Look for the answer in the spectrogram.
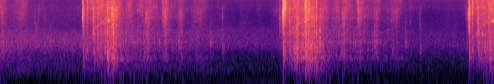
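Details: Briggs and Stratton lawn mower (MTD), no primer bulb, oil clean but slightly overfilled: three short pull-cord cranks a couple of seconds apart, engine spins but never fires; no-start, owner suspects the carburetor may need cleaning.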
